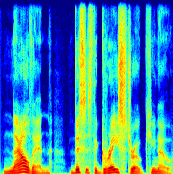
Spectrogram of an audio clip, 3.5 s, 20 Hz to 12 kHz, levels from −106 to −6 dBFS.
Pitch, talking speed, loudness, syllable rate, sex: 125 Hz, 155 wpm, -15 LUFS, 3.3 syllables/s, male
